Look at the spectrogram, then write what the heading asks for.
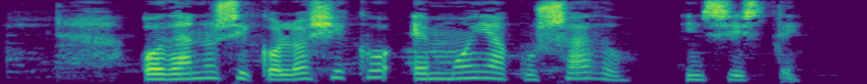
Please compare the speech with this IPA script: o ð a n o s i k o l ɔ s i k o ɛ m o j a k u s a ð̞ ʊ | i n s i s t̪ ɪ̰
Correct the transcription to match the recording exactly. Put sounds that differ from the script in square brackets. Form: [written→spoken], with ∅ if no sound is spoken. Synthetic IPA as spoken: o ð a n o s i k o l ɔ [s→ʃ] i k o ɛ m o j a k u s a ð̞ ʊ | i n s i s t̪ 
